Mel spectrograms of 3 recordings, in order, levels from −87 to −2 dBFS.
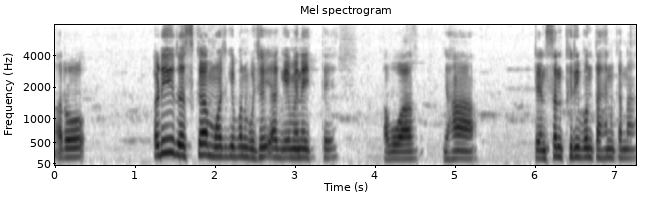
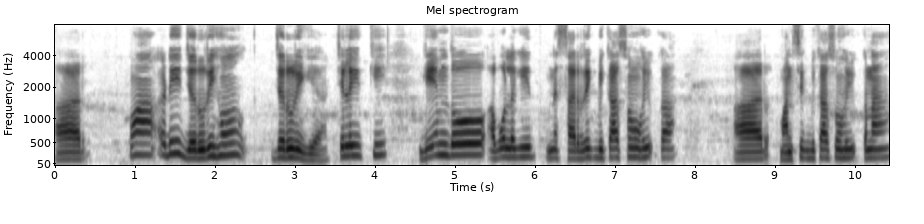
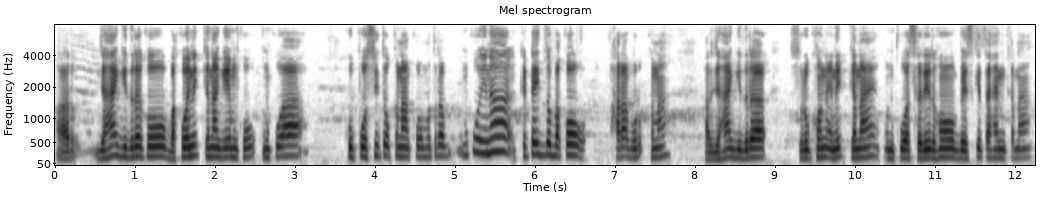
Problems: constant background noise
